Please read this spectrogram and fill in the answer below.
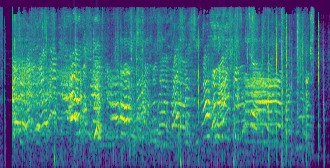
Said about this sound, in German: Also gehen wir auf den Schulhof. Dort ist es sehr laut.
